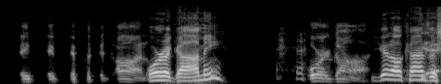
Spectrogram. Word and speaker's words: Oregon: yeah my all right Oregon or Oregon how do you say it Oregon Oregon all right just guys if you're listening that's how you say it okay or or oron or it depends on what you know what side of the coin you live on some people say oron they put the gone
